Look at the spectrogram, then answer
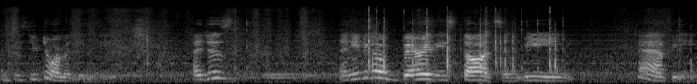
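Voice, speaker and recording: A woman's voice: medium pitch, expressive, measured pace, background noise, natural voice. A woman voicing a tired, sarcastic male programmer with a weary, irritable manner. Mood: exasperated.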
